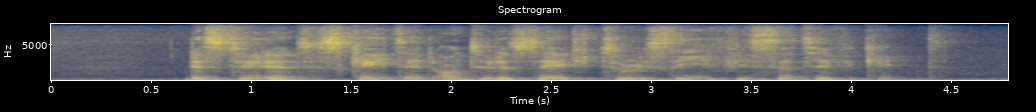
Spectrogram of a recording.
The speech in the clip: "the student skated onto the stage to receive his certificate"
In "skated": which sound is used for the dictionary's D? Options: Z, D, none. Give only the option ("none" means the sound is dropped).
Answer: D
